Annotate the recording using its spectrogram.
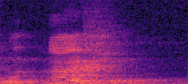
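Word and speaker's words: ma'aser: It means tenth in the Hebrew and is pronounced ma'ashah.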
